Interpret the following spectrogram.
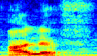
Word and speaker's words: Aleph: De acordo com os mistérios, né, o Aleph, primeira letra do alfabeto hebraico, aqui está, pronuncia-se Aleph, né, foi a primeira letra desenhada por Deus.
